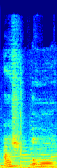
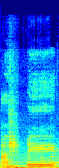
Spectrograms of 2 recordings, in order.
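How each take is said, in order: First: The final vowel is a plain open a. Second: The final vowel is tilted toward e.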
